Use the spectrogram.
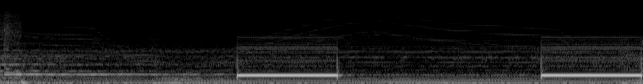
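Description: A telephone line tone sounds twice during an emergency call to 113, each a steady one-second beep separated by a few seconds of low background hum, clear as if heard through a phone.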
